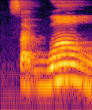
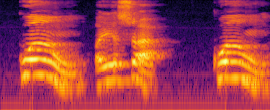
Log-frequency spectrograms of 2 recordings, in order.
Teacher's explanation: Quão, olha só, quão, pronunciei totalmente trepidação aqui nas vias nasais. Então o som está saindo pela boca e também pelo nariz. Por isso que ele é chamado de tritongo nasal, porque ele tem as estruturas que o tritongo nasal pede.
